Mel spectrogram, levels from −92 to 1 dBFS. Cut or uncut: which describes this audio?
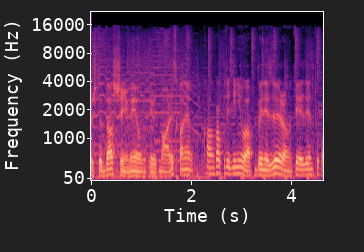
cut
